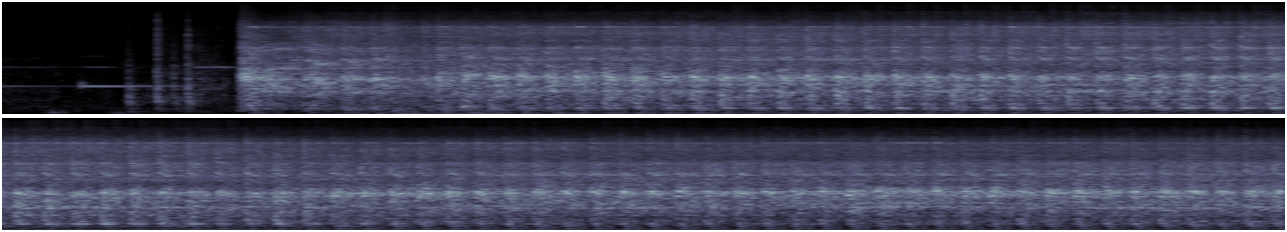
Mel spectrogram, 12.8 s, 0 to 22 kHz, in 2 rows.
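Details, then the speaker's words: 2006 Mitsubishi Lancer ES sitting about four to five years in storage: steady rhythmic cranking, spins over freely (not hydrolocked) but never catches; crank no start, owner suspects five-year-old bad gas. "all right turn it off all right at least we know we're spinning over and it's not like the Camry was Hydra locked and and I had a throne rod at least that is promising that it spins over good I wish it would crank up"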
